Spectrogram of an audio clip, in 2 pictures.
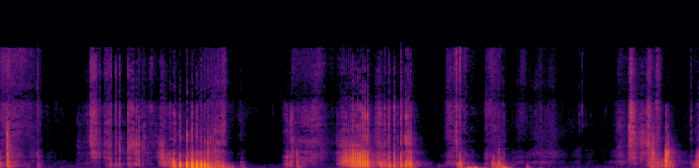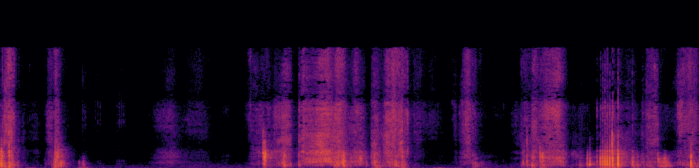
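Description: Paper pages rustle and flap as they are turned by hand.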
